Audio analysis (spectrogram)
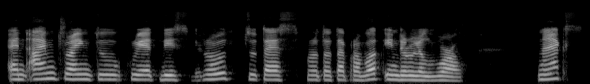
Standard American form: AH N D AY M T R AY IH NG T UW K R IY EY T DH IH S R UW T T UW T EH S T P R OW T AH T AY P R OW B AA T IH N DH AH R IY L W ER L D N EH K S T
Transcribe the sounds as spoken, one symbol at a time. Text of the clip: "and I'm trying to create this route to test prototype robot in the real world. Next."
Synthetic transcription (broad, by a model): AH N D AY M T R AY IH NG T UW K R IY EY T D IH S R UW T T UW T EH S T P R OW T AH T AY P R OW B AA T IH N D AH R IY L W ER L D N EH K S T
